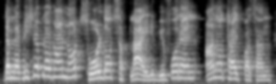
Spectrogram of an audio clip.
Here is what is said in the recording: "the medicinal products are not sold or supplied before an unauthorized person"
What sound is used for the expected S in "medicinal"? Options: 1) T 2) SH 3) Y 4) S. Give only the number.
2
